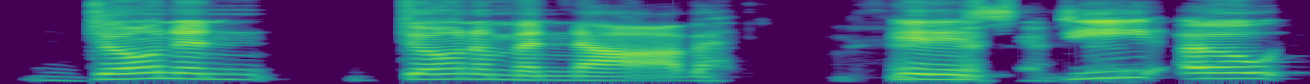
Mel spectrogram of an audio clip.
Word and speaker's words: donanemab: D-O-N-A-N-E-M-A-B. – Like you said it, but faster.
